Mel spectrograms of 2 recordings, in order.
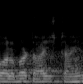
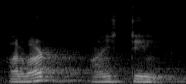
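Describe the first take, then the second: First: आइंस्टाइन with an "eye" vowel in the last syllable; Einstein ending in "-tine". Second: आइंस्टीन with a long "ee" in the last syllable; Einstein ending in "-teen". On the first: Teacher giving students the variant some use, आइंस्टाइन ending in "-tine". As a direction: say आइंस्टाइन to rhyme its ending with "fine". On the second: Teacher naming the scientist for students, आइंस्टीन ending in "-teen". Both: Shown as a demonstration. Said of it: "कुछ लोग उसको Albert आइंस्टाइन भी कहते हैं".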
